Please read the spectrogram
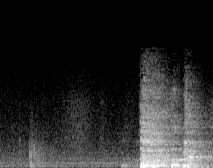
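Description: A person coughing: one sudden, loud cough about one and a half seconds in, after a quiet moment.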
